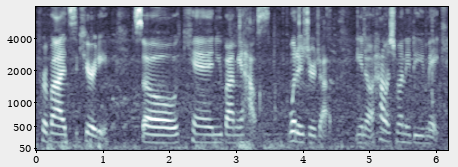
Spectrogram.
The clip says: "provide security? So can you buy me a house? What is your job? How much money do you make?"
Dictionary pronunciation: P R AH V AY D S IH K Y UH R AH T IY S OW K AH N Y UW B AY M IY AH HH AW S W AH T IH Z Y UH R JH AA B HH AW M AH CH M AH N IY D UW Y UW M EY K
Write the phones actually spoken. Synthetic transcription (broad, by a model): P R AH V AY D S IH K Y UH R AH T IY S OW K AH N Y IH B AY M IY AH HH AW S W AH T IH Z Y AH R JH AA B HH AW M AH CH M AH N IY D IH Y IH M EY K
